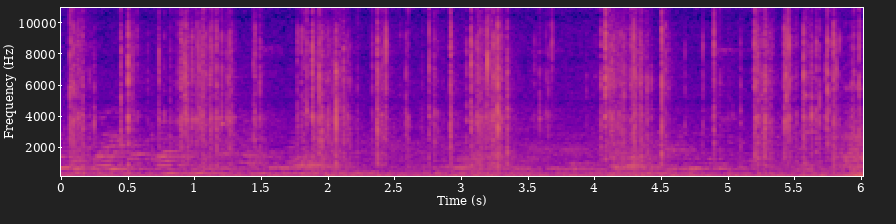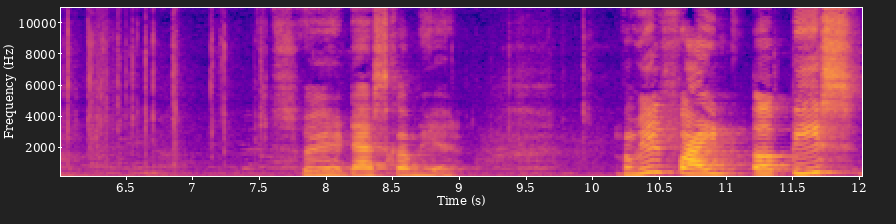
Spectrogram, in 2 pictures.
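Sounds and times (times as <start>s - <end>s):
plastic puzzle cube clicking: 0.0s - 7.7s.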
